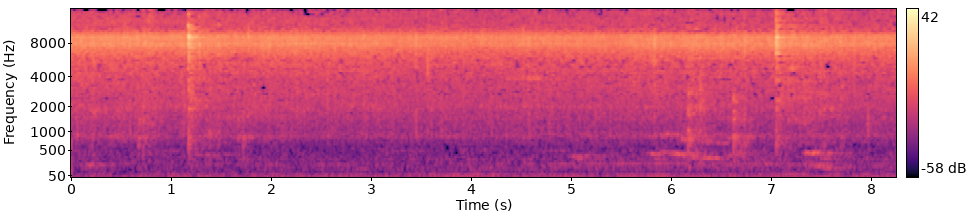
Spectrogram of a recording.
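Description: Sliced onions, green chilli and potato frying in oil in a non-stick kadai, a steady sizzle, while a wooden spatula stirs them. Two sharp clicks come through, about a second in and again near the end.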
